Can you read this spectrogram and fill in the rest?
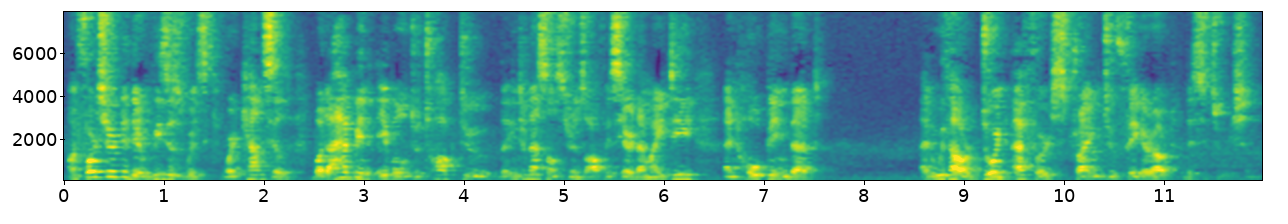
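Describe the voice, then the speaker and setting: A man's voice: a little high, expressive, brisk. A man in his twenties from Nepal with a Nepali accent, giving a prepared personal presentation as a student in an earnest, formal way. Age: 20s. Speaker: student speaker. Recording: echoey room with faint noise.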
